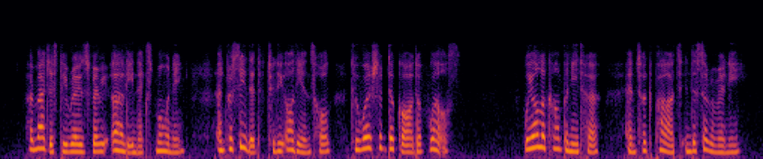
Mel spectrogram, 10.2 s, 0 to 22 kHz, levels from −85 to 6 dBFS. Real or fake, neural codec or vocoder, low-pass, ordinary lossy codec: fake; vocoder, 22.05 kHz, 80 mel bands, WaveNeXt; 7.2 kHz; Opus, 16 kbps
